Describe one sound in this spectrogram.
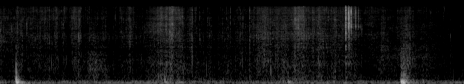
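A plastic bag crinkles and rustles close by.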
